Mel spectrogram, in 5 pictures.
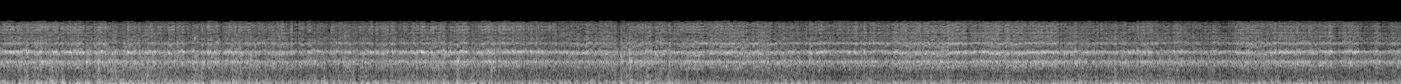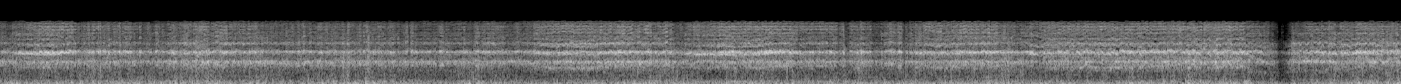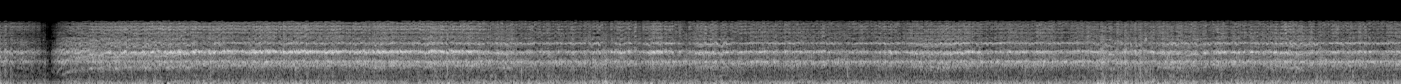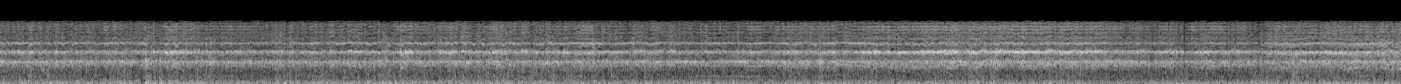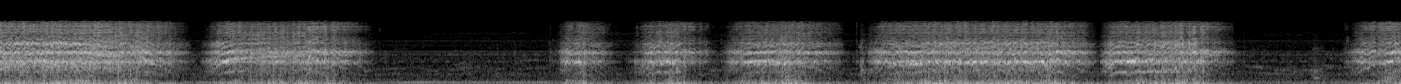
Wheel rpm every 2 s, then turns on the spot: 230, 230, 230, 220, 220, 230, 230, 230, 230, 230, 220, 230, 210, 150, 140, 230, 230, 230, 230, 230, 230, 230, 230, 230, 230, 230, 240, 220, 160, 90, 10, 60, 90, 120, 50.
none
